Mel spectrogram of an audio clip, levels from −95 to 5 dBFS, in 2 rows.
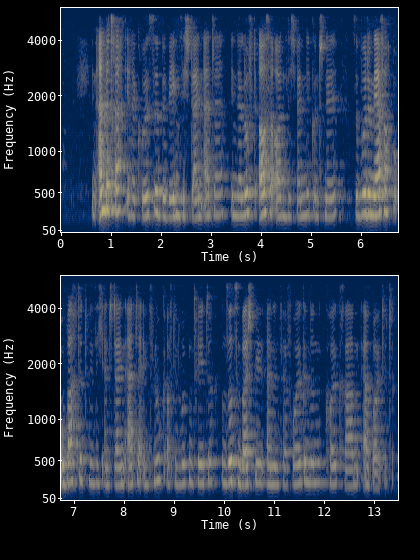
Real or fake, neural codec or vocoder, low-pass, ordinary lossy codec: real; none; 5.4 kHz; none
